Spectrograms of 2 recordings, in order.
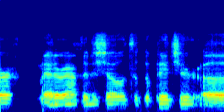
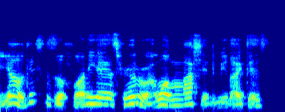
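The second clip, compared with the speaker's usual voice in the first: excited, marveling exclamation, much higher pitch. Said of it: "And I'm like".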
